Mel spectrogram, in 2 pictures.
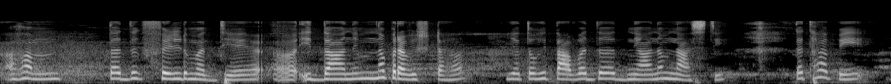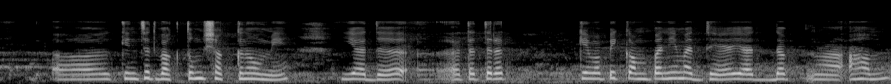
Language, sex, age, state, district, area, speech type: Sanskrit, female, 18-30, Maharashtra, Ahmednagar, urban, spontaneous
